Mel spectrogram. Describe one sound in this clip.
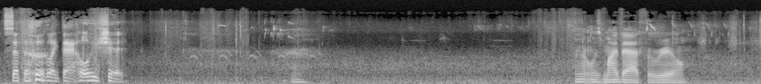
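A man talks calmly and close by, outdoors on quiet water.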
